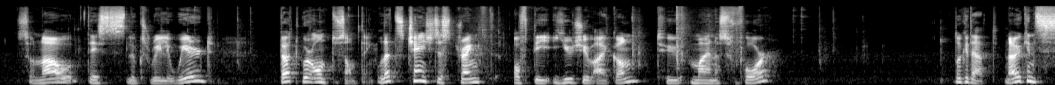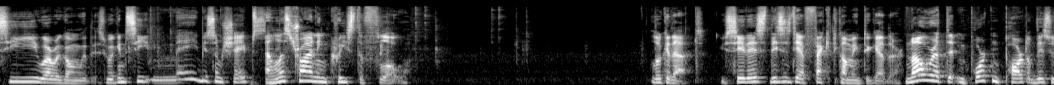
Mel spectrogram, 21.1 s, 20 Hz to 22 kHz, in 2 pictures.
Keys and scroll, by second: 1.5 space, 2.3 space, 3.1 space, 8.1 space, 10.4 alt+shift+z, 12.0 alt+shift+z, 12.1 space, 13.2 BackSpace, 15.7 space, 17.4 space, 18.4 space.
